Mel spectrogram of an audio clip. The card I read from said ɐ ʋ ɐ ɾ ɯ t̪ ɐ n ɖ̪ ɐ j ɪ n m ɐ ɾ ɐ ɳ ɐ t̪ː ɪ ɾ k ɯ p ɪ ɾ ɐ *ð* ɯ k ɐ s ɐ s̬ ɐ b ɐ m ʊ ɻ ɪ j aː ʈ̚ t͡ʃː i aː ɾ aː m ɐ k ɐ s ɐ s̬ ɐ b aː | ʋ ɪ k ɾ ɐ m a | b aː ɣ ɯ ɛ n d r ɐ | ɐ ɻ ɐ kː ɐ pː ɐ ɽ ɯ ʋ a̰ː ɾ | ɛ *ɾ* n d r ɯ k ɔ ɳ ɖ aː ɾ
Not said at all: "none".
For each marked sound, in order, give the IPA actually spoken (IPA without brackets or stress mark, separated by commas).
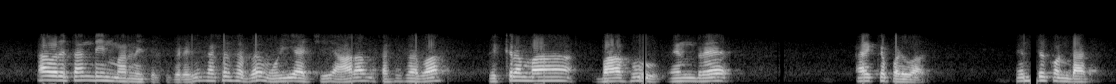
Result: ɣ, none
